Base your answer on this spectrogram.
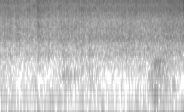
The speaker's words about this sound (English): Oh my god, can you finish browning the chicken? Finish browning the chicken. I'm browning, bro. Do we need more oil?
